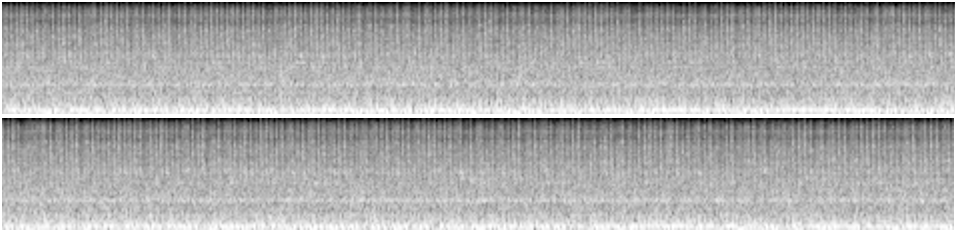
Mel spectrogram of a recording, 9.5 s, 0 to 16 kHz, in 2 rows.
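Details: Ford 8N tractor at idle with no load and the engine hot, just after a carburetor adjustment. It had sputtered uphill, blamed on a cheap Chinese carb; an old Marvel-Schebler ran fine. Steady, even low chug, no misses, surging or knocks: normal idle.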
